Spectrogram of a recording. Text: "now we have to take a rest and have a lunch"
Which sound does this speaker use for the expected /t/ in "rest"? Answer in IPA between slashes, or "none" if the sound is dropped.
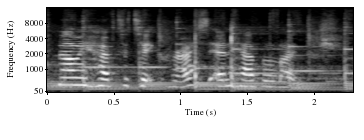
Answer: none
